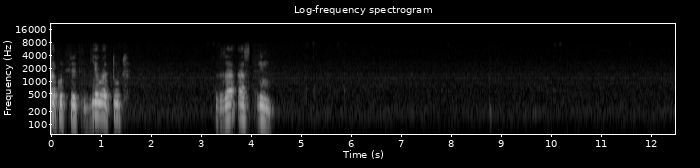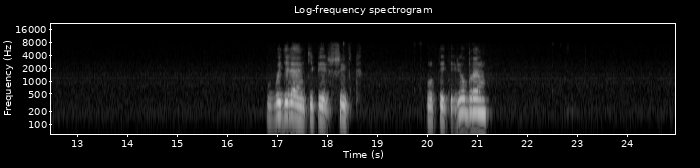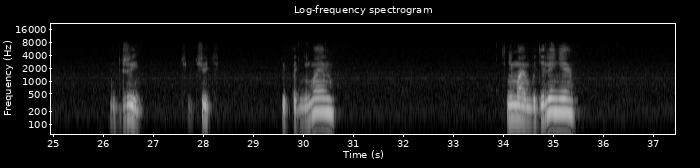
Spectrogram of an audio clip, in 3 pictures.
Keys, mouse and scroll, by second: 1.5 alt+m, 3.5 click, 4.9 scroll up 2, 6.8 click, 8.3 click, 9.8 alt+m, 14.6 middle click, 14.6-15.9 scroll down 2, 18.6 shift+click, 23.3 shift+click, 23.3 middle click, 26.9 g, 31.4 middle click, 37.2 click.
